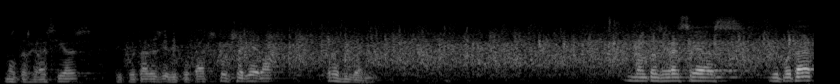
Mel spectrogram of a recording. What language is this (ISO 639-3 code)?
cat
